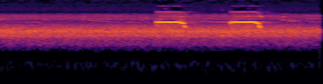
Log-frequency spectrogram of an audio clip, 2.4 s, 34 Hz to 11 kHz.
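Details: Bald eagle fledgling nearly 13 weeks old, filmed by nest cam on its fledging day; two short, thin, high whistled notes about half a second apart over a steady background hiss.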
